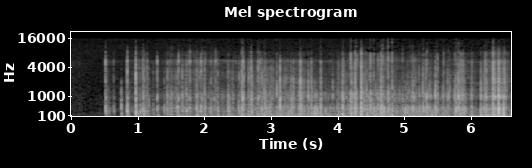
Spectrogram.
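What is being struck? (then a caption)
Textured vinyl wrap film rolled into a tube. Long gold and red nails scratch and tap along the raised tread pattern of a large sheet of silver checker-plate-pattern vinyl wrap film curved into a hollow cylinder. After a brief near-silence, a quiet, dense stream of rapid dry clicks and crinkly scratching runs continuously, with sharp bright ticks over a hollow, papery rustle.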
